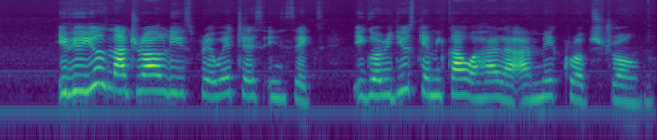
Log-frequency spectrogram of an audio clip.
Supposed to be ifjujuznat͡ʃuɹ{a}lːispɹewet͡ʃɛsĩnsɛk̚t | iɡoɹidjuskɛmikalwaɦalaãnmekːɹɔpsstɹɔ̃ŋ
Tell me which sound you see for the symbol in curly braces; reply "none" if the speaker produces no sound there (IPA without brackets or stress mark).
a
